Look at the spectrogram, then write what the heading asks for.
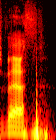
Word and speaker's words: Veith: of vocation, like Gene Veith, or I guess it's Veth, I learned earlier today is how you say it.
